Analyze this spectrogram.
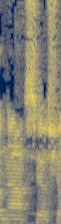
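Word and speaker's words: Nasios: Yeah, it's if you just look up Angelo Nacios, you'll find the channel itself. – Yeah. And Nacios is spelled N like in Nancy. A-S-I-O-S.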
